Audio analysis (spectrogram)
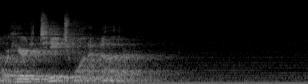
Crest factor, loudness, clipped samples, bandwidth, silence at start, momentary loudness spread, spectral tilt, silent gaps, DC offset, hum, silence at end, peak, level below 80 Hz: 20 dB; -30 LUFS; under 0.1%; 17 kHz; 0 s; 21 LU; -5 dB/octave; none; under 0.1%; none; 0 s; -14 dBFS; -48 dBFS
